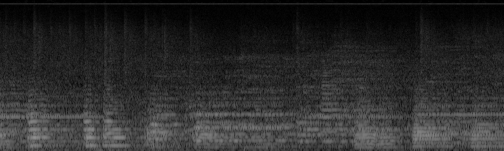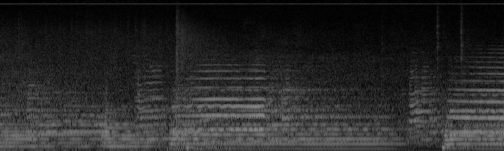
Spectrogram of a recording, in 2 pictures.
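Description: A marching band's brass section, with trombones and tubas, playing slow sustained chords. The music swells a little past halfway, dips briefly near the end, then comes back with a loud new chord.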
